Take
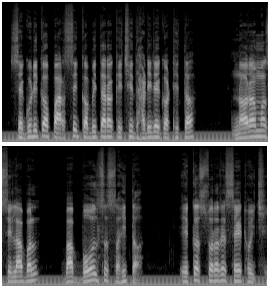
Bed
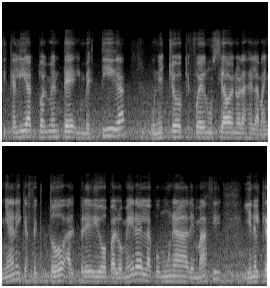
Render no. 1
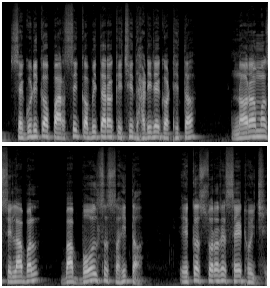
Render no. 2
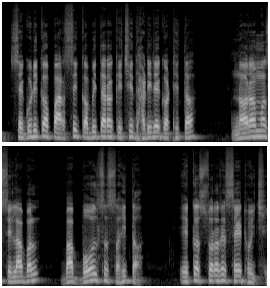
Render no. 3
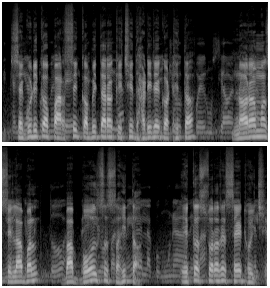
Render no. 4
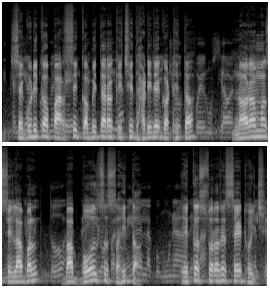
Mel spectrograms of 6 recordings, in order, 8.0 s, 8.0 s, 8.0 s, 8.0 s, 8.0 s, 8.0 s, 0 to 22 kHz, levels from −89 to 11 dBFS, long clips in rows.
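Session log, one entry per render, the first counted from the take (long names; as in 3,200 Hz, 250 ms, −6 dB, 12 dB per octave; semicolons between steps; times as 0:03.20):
mains-hum notches 50/100/150/200/250 Hz
high-pass filter 110 Hz
mix in bed −20.5 dB
level +5 dB; brickwall limiter −3 dBFS, peak gain reduction 1 dB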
